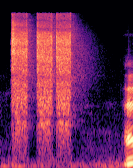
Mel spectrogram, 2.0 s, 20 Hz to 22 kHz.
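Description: SATA Jet 100 B RP spray gun doing a short test spray of water at about 28 PSI: a hiss of compressed air and atomised water lasting about a second, briefly dipping once partway through, then tailing off.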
